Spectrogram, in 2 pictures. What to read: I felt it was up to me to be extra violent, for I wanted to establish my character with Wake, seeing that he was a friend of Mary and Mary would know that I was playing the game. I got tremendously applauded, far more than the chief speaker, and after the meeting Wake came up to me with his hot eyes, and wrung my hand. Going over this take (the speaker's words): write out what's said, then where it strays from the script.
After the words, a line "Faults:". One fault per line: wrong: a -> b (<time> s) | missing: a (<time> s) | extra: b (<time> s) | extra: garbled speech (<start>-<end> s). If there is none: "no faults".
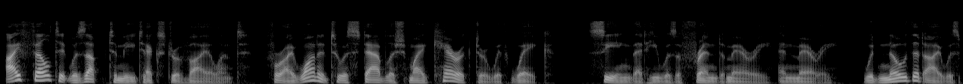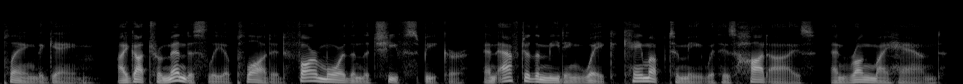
I felt it was up to me to extra violent, for I wanted to establish my character with Wake, seeing that he was a friend Mary and Mary would know that I was playing the game. I got tremendously applauded, far more than the chief speaker, and after the meeting Wake came up to me with his hot eyes, and wrung my hand.
Faults:
missing: be (1.5 s)
missing: of (7.2 s)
